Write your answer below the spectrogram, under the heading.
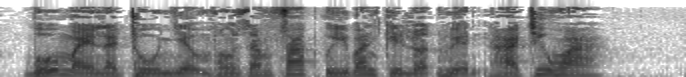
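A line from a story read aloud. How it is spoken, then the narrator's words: Furious. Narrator (Vietnamese): Hà Chi Hoa hết sức tức giận, gã phẫn nộ nói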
